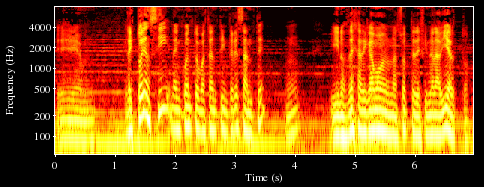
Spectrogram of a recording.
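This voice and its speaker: An older man giving a review on a radio show in halting, formal, deliberate phrasing. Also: mid-range voice, lively intonation, soft background music.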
